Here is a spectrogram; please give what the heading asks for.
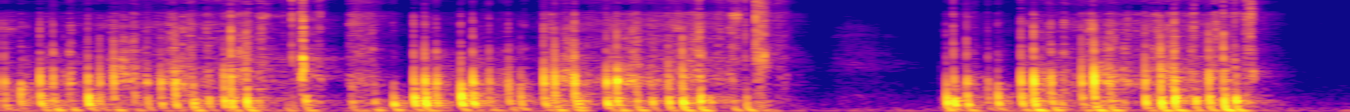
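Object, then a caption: Cardboard box. Rapid, close-up tapping on a cardboard cereal box with a barcode gives dense hollow knocks and scratchy clicks in two bursts, separated by a brief pause of near silence.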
